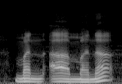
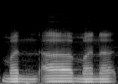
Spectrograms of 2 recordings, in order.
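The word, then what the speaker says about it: مَنْ آمَنَ: Misalnya di sini tulisannya man amana, tidak dibaca lagi man amana, tidak, tapi dibaca dengan man aman.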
